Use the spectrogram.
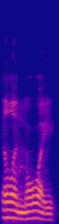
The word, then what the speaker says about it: Illinois: I guess it's Illinois and leave the s off.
